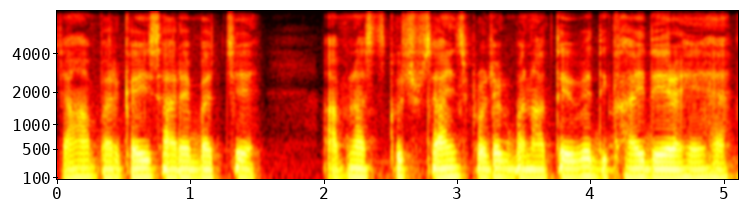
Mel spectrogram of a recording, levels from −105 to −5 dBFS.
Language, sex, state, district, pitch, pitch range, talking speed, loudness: Hindi, male, Jharkhand, Ranchi, 105 Hz, 100-110 Hz, 175 wpm, -18 LUFS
